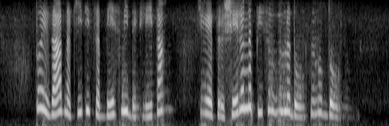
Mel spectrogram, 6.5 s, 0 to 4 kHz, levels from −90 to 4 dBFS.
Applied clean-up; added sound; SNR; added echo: neural separator model SepFormer WHAM!.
